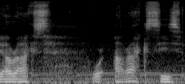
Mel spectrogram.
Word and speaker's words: Arax: They stopped and they pitched their tents just like Noah pitched his tent at the village of Arax, right by the Araxes River, using the Persian, Akkadian, Sumerian pronunciation. It's Arax, but the derivation is much more ancient.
